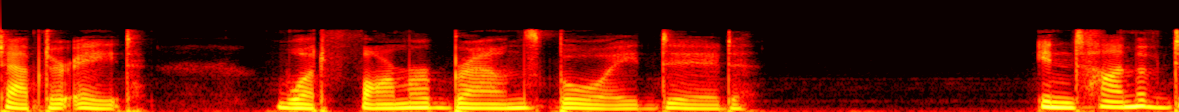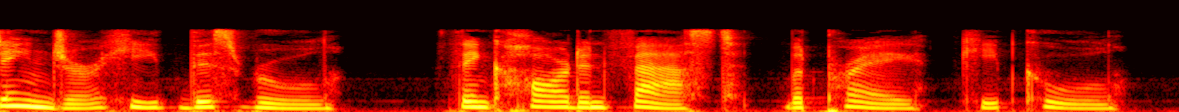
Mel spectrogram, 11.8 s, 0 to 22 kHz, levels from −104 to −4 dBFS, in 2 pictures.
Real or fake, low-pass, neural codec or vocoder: real; 7.2 kHz; none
